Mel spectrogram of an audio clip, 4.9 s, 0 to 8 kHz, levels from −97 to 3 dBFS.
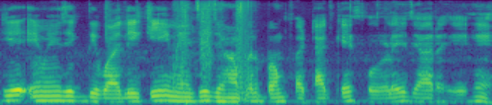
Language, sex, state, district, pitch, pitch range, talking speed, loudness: Hindi, male, Madhya Pradesh, Dhar, 115 Hz, 110-130 Hz, 185 wpm, -18 LUFS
